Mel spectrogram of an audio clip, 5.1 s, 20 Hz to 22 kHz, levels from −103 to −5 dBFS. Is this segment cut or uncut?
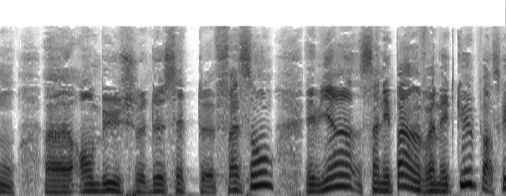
uncut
